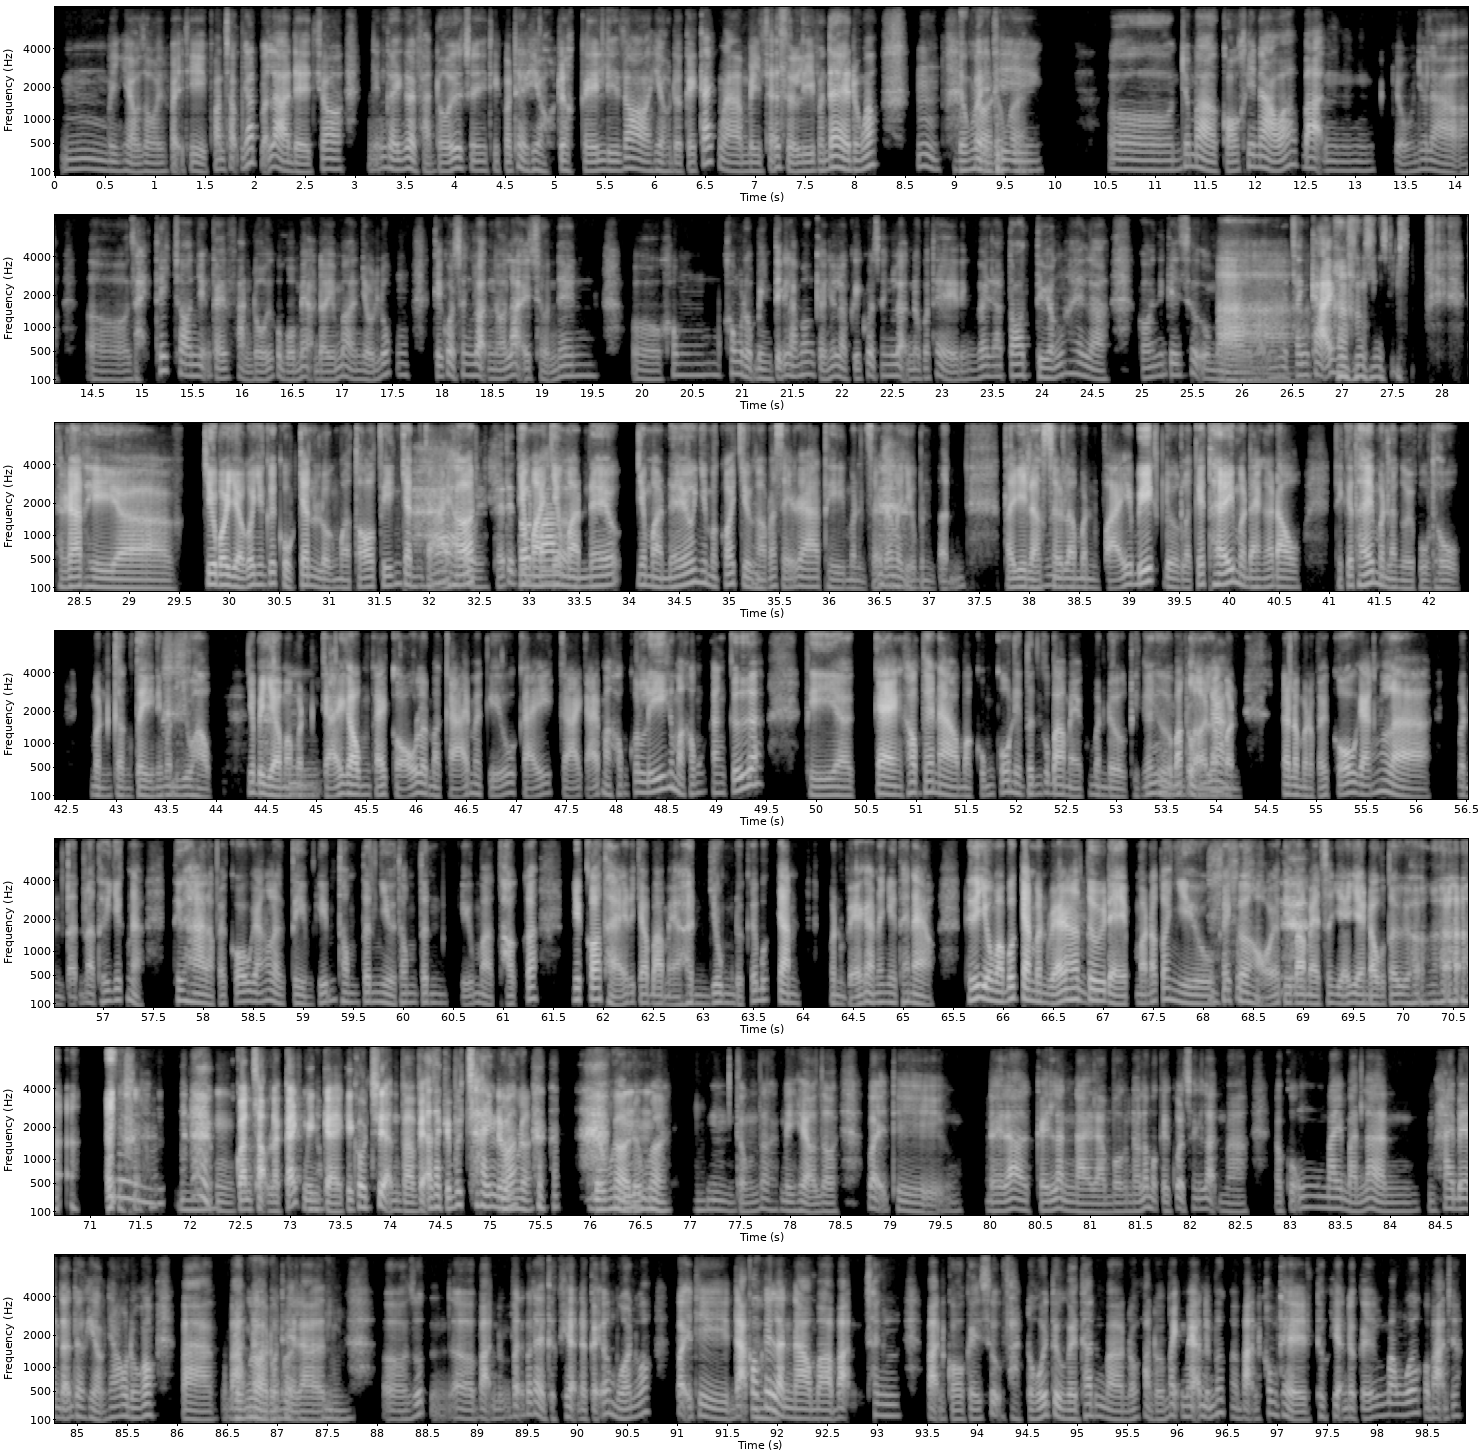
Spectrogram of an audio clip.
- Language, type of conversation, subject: Vietnamese, podcast, Bạn đã vượt qua sự phản đối từ người thân như thế nào khi quyết định thay đổi?
- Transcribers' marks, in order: tapping; drawn out: "À"; laugh; laugh; laugh; laugh; laugh; laugh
